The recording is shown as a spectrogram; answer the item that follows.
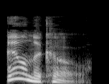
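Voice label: "alnico", British English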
